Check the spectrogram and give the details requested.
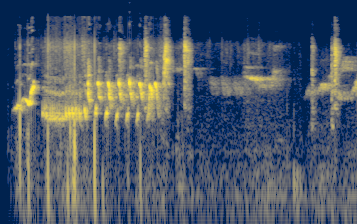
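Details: White-rumped shama in an aviary during mating season: a rapid run of clipped, repeated chip notes gives way to a sustained whistled tone, then scratchy, buzzy phrases, with sharp clicks throughout.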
